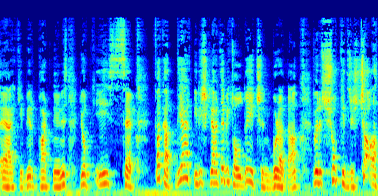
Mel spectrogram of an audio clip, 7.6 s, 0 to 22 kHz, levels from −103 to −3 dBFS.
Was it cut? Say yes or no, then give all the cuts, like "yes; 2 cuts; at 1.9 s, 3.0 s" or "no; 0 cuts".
yes; 3 cuts; at 3.8 s, 4.6 s, 6.3 s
